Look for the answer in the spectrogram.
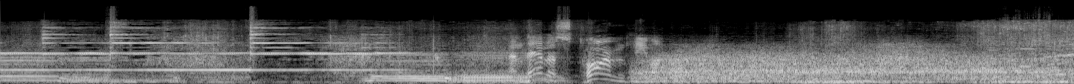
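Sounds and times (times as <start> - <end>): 
buoy bell clanging: 0.0 - 4.9
steady low hum: 0.0 - 10.7
speech: 5.5 - 7.2.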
